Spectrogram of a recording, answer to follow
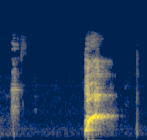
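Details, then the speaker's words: A participant hiccuping during a tabletop game session; the hiccups are said to last long. A single abrupt voiced hiccup follows a brief faint breath, then silence. "Do the hiccups last long? Yes, they do. I'm sorry, that's just the sound of a lung collapsing."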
